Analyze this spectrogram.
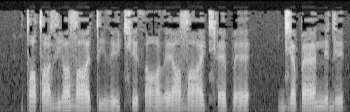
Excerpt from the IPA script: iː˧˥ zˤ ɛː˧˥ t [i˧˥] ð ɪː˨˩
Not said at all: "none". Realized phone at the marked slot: i˨˩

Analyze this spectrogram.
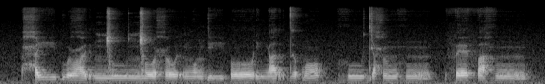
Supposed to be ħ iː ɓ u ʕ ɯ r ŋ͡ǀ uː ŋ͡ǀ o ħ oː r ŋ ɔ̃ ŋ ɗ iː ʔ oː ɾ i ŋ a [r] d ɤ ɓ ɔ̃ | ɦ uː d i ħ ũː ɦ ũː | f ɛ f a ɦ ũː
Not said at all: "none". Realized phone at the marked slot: r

